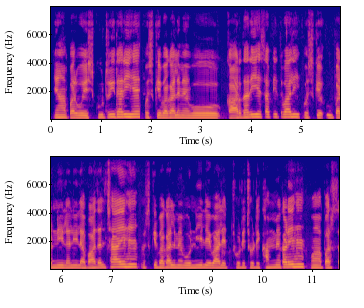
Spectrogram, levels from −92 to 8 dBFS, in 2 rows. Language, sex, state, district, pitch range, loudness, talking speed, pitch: Hindi, male, Chhattisgarh, Bilaspur, 150-175 Hz, -22 LUFS, 175 wpm, 155 Hz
